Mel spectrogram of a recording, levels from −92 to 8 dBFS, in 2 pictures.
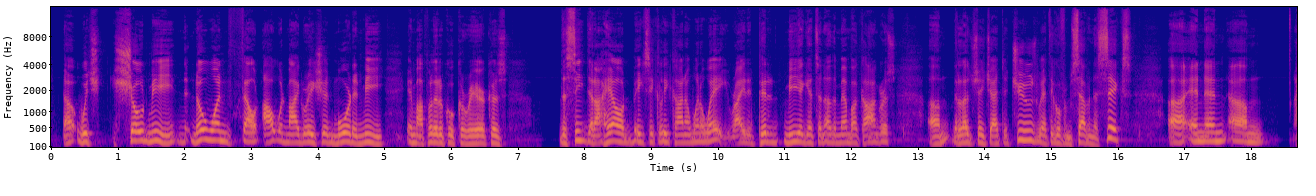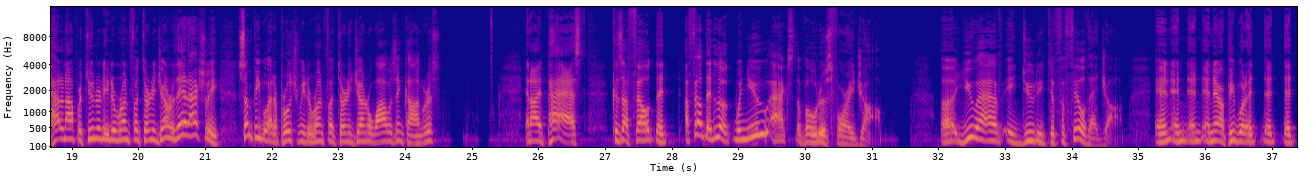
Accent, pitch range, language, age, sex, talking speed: American, 165-205 Hz, English, 60-79, male, 190 wpm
